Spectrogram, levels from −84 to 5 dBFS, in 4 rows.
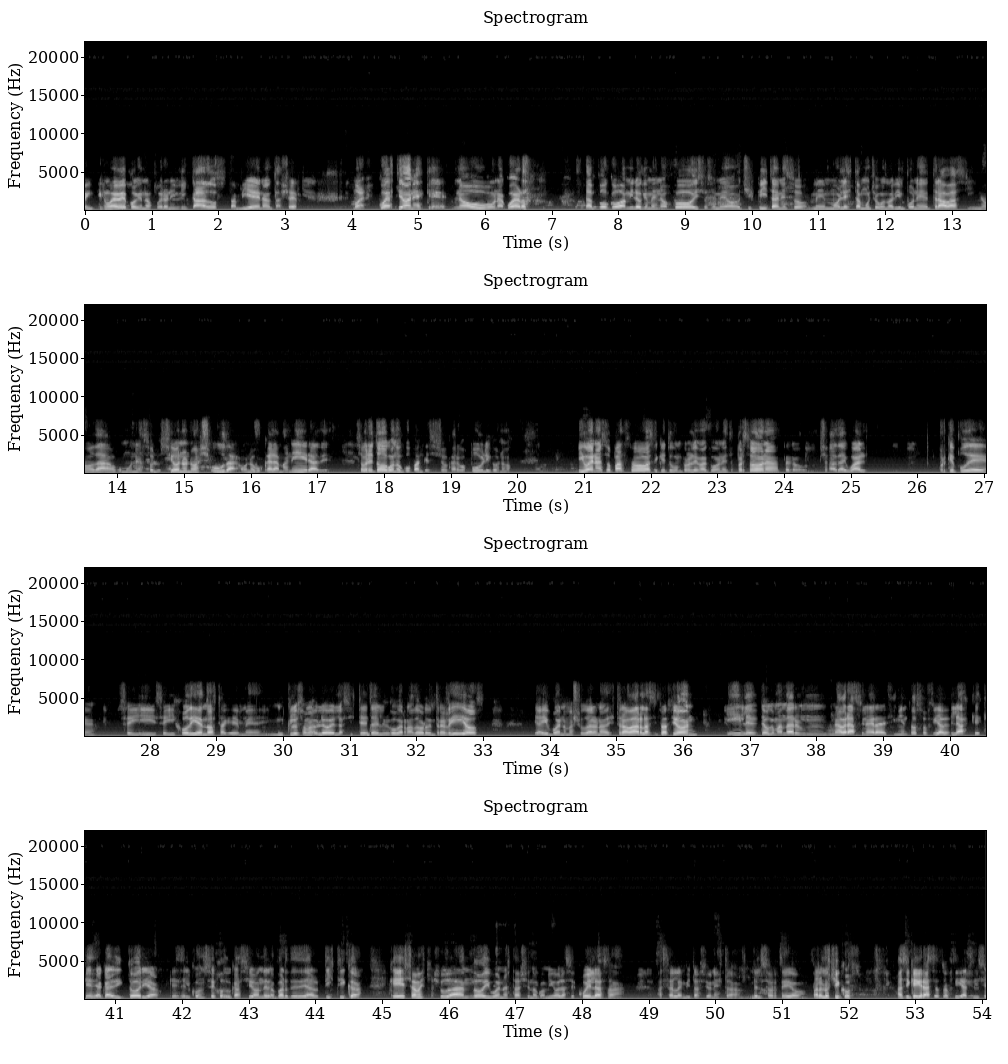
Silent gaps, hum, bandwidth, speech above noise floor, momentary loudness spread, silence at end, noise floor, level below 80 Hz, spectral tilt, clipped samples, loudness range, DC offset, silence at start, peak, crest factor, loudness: none; 50 Hz at -45 dBFS; 7.4 kHz; 21 dB; 15 LU; 0 s; -44 dBFS; -46 dBFS; -4 dB/octave; under 0.1%; 5 LU; under 0.1%; 0 s; -2 dBFS; 22 dB; -23 LUFS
